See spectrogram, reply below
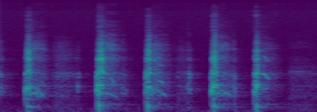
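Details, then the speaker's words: Adult woman imitating a dry cough for teaching: five short, sharp throat coughs with no rattle or wet sound. "the other type of cough you might have is a dry cough which is when you can't hear any liquid it's just like a a cough in the throat like"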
